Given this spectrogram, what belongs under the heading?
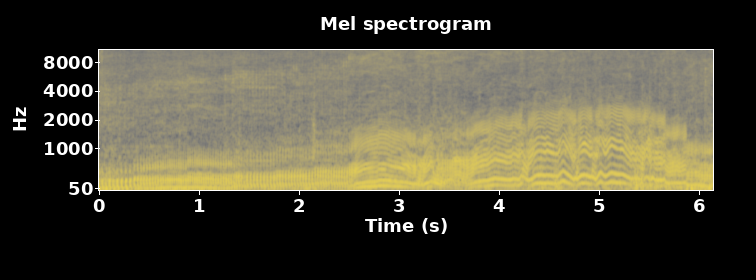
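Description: A Scrambler motorcycle rides off-road on the way to a waterfall, its engine loud and close, droning and then revving up and down repeatedly.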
